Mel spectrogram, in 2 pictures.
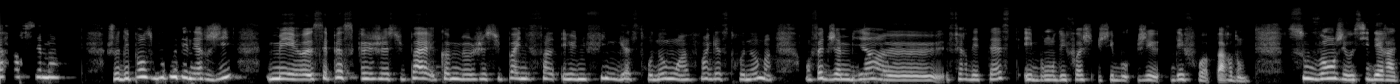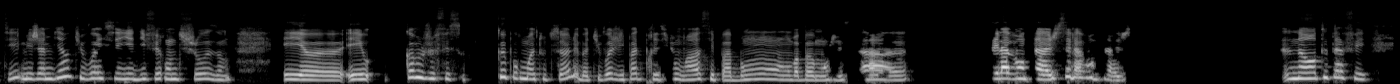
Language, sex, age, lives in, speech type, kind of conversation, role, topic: French, female, 55-59, France, conversation, unstructured, none, Comment un bon repas peut-il changer ta journée ?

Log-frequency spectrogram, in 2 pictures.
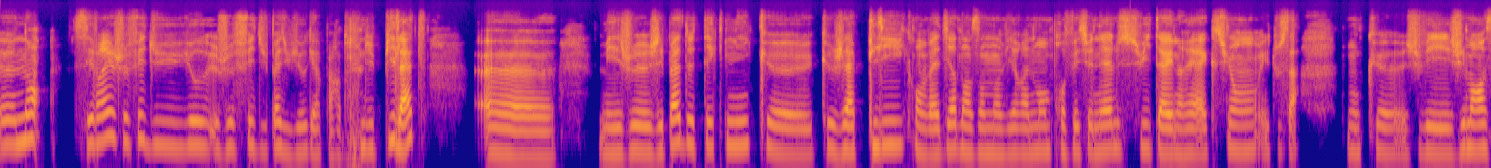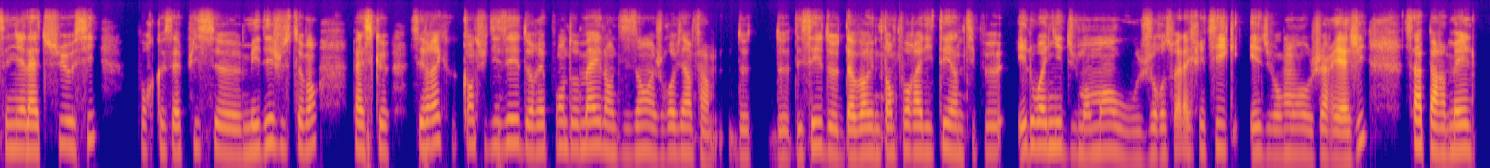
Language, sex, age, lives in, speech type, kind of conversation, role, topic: French, female, 35-39, France, conversation, advice, user, Comment recevoir des critiques sans les prendre personnellement ?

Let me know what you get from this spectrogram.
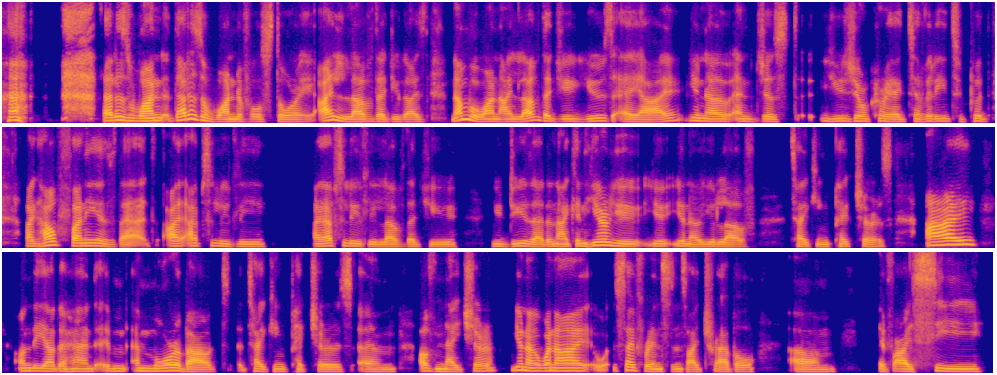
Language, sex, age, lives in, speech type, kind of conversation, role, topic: English, female, 35-39, United States, conversation, unstructured, none, What is the last photo on your phone that you love, and what makes it meaningful to you?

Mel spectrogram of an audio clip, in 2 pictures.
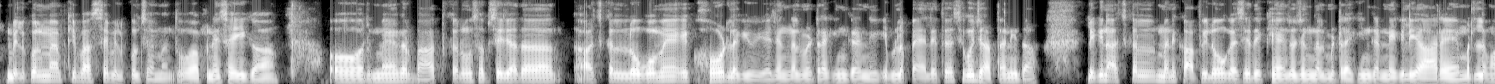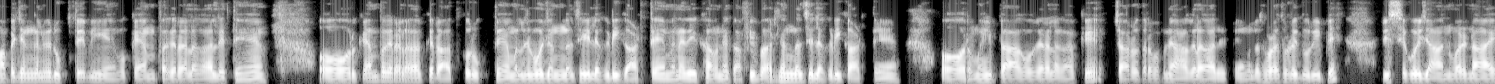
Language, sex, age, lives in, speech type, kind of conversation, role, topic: Hindi, male, 25-29, India, conversation, unstructured, none, क्या आपने कभी जंगल में पैदल यात्रा की है, और आपका अनुभव कैसा रहा?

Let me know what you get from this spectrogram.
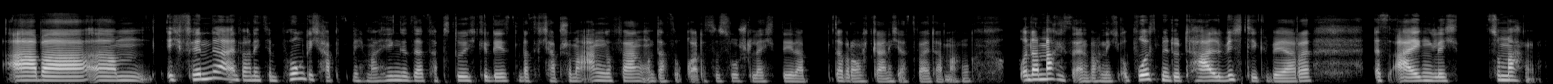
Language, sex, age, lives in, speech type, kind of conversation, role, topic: German, female, 40-44, Germany, conversation, advice, user, Wie kann ich den Perfektionsdruck loslassen und einfach anfangen?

